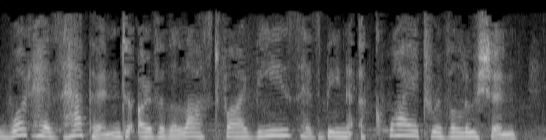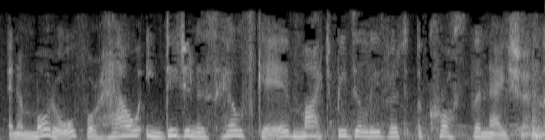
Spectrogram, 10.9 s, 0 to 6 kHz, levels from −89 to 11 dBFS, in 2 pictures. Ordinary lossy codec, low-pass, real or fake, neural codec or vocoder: MP3, 24 kbps; 5.4 kHz; real; none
